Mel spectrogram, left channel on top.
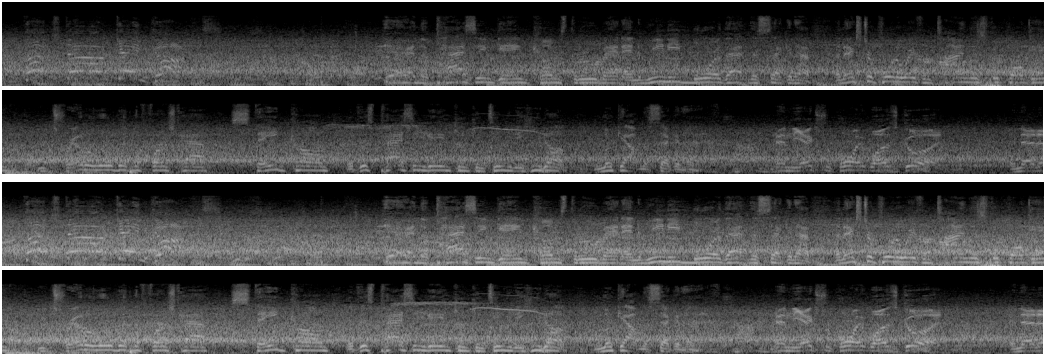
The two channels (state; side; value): quieter; left; 6.0 dB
